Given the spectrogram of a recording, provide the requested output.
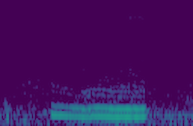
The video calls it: Snoring Bengal Cat - noisy awake and noisy asleep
